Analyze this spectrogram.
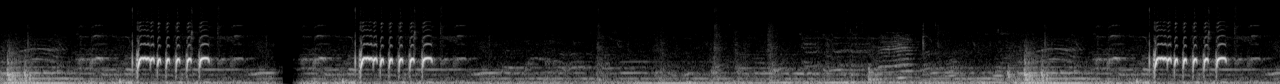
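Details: Local zebra dove singing, used to prompt other doves to answer: three short bursts of rapid, clear coo notes, each run of about six quick pulses, separated by long gaps over a steady humming background with faint tones.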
